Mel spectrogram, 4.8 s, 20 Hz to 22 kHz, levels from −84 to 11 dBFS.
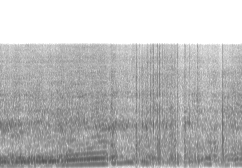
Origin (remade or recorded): remade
